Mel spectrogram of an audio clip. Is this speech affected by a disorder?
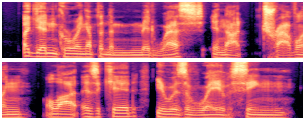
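Yes: cleft lip and palate; bandaged.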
